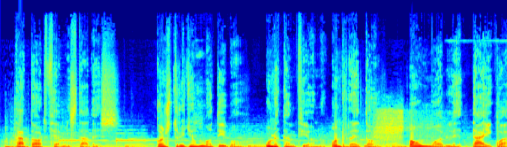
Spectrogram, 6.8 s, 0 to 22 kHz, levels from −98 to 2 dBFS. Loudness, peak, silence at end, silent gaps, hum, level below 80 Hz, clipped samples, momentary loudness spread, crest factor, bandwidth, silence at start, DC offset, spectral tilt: -19 LUFS; 0 dBFS; 0 s; none; none; -28 dBFS; under 0.1%; 11 LU; 18 dB; 18 kHz; 0.05 s; under 0.1%; -6.5 dB/octave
